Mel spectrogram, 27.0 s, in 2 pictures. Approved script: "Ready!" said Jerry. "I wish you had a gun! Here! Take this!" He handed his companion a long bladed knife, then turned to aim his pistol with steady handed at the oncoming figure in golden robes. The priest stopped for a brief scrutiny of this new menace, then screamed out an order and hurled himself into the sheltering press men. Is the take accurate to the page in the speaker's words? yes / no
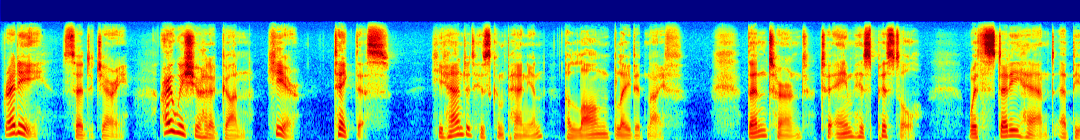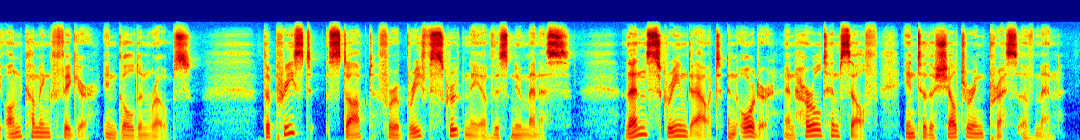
no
